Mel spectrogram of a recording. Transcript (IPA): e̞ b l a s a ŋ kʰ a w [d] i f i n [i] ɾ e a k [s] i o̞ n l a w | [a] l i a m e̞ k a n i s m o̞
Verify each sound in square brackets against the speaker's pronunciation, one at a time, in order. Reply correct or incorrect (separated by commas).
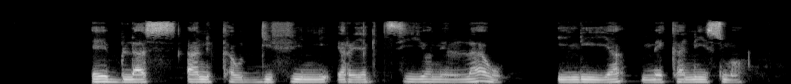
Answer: correct, correct, incorrect, incorrect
